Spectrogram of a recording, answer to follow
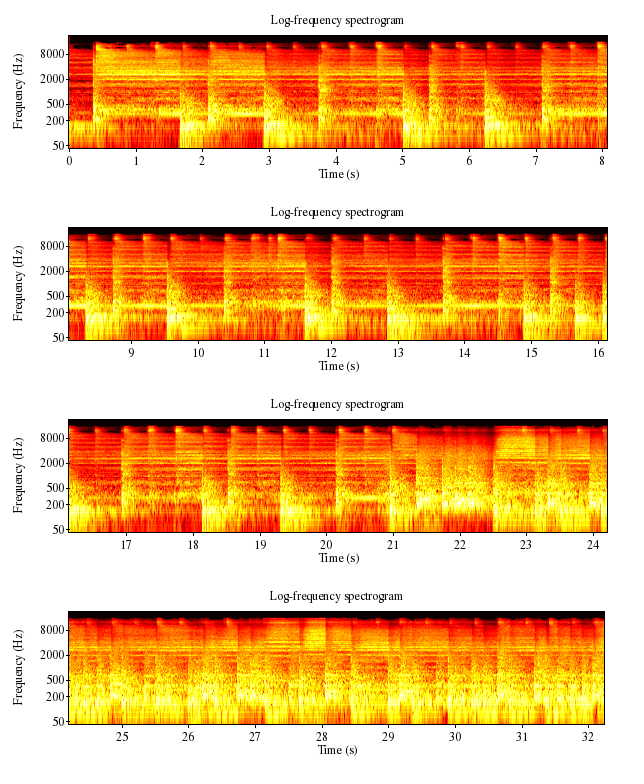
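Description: Acoustic drum kit played with sticks in a steady groove: kick drum and snare under a fast, even hi-hat pattern. About two-thirds of the way through it turns louder and busier, with heavy cymbal wash over the drums.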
